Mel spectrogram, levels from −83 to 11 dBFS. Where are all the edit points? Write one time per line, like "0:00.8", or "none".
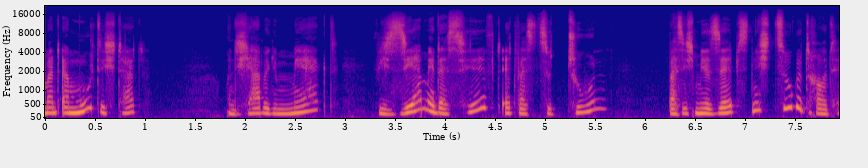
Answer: none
